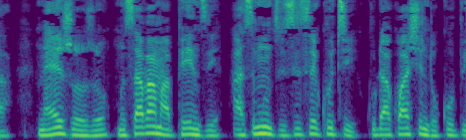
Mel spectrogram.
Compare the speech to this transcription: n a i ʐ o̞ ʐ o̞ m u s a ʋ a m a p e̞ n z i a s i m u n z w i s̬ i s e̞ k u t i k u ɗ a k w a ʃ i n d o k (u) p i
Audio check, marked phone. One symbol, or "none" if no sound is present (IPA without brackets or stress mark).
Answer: uː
